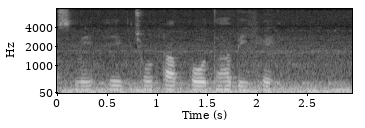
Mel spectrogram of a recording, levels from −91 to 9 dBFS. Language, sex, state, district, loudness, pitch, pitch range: Hindi, male, Rajasthan, Bikaner, -17 LUFS, 140 Hz, 110-145 Hz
